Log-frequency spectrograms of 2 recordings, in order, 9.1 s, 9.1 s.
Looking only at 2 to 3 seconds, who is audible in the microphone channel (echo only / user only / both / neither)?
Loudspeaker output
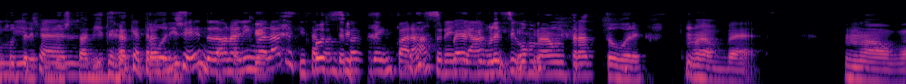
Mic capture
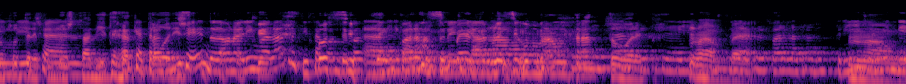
echo only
